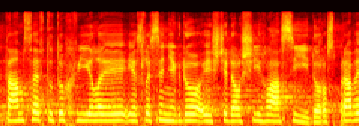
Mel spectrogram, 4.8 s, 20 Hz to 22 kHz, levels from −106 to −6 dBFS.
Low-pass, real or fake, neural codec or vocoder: 14.4 kHz; real; none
